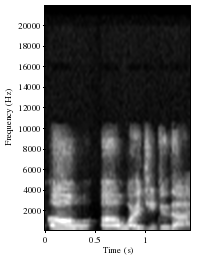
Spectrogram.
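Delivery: put-on passive-aggressive, petty tone. Retelling an ex's words, imitating a passive-aggressive ex. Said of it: "passive aggressive".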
